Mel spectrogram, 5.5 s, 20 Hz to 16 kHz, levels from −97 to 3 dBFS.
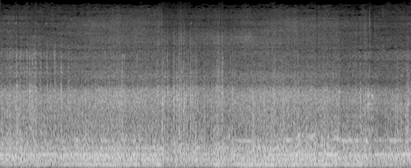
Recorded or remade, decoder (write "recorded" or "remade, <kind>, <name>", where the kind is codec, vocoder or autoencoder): remade, vocoder, Vocos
